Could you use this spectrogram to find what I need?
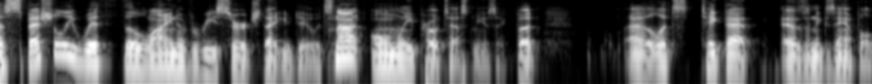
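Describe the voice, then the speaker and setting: A man in a plain, everyday voice talks at a fairly slow pace and a fairly low pitch, with ordinary pitch variation and a quiet background. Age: 20s. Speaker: podcast host and music theorist. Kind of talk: podcast interview.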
